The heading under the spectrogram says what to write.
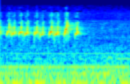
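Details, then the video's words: Flamboyan bird song used for luring or training other birds: a short run of quick, high chirps, about ten rapid notes in under a second, over faint background hum. "masteran burung flamboyan"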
